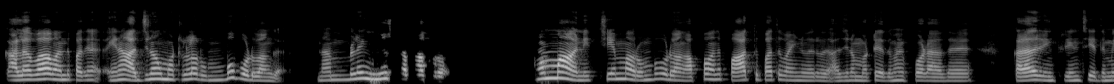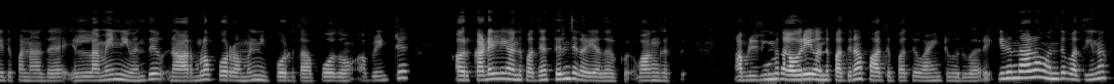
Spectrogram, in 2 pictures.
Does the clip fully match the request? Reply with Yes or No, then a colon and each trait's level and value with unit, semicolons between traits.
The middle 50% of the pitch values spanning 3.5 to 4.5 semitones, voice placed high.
Yes: average, 4.2 semitones; high, 200 Hz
